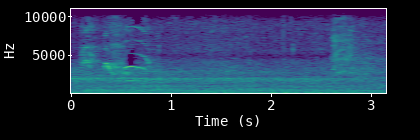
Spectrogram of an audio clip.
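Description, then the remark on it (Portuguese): A loud, steady roar of an airplane passing overhead at a beach beside an airport, broad and rumbling with heavy low-end, holding constant throughout with a windy, outdoor quality and no talking. “o avião passando.”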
